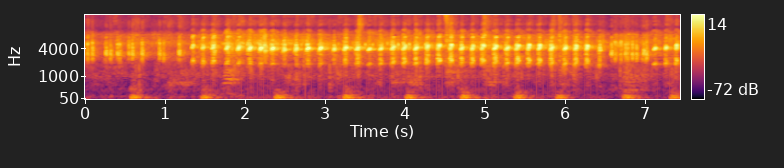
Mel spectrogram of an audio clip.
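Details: Edible-nest swiftlet attraction sound in the Tripel Queen style: buzzy, fast-pulsed high chirping, several pulses per second, steady in pitch, with regular faint low thumps beneath.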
